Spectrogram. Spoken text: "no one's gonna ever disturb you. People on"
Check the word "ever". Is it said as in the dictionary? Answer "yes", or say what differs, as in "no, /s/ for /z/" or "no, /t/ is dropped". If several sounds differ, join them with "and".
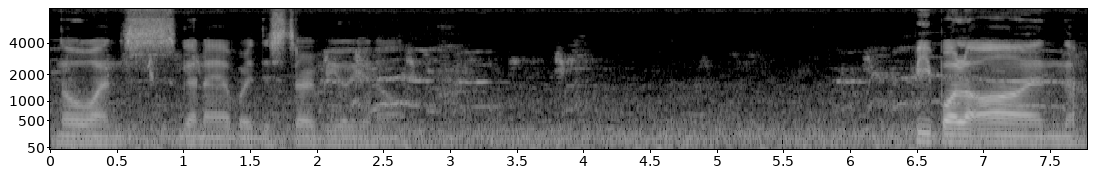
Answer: no, /b/ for /v/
